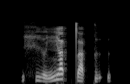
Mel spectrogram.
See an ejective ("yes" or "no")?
no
